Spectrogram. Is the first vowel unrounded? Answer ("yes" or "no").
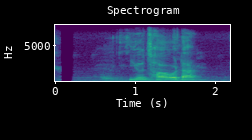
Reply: no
